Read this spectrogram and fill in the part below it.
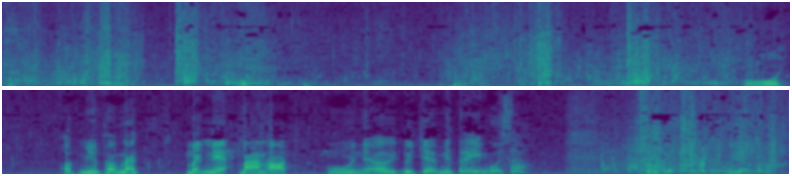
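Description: Water splashes as fish traps are pushed into a shallow pond.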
